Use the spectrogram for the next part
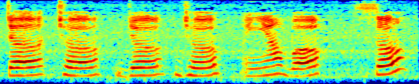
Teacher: इन वर्णों में जीवा कठोर तालू का स्पर्श करती है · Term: तालव्य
